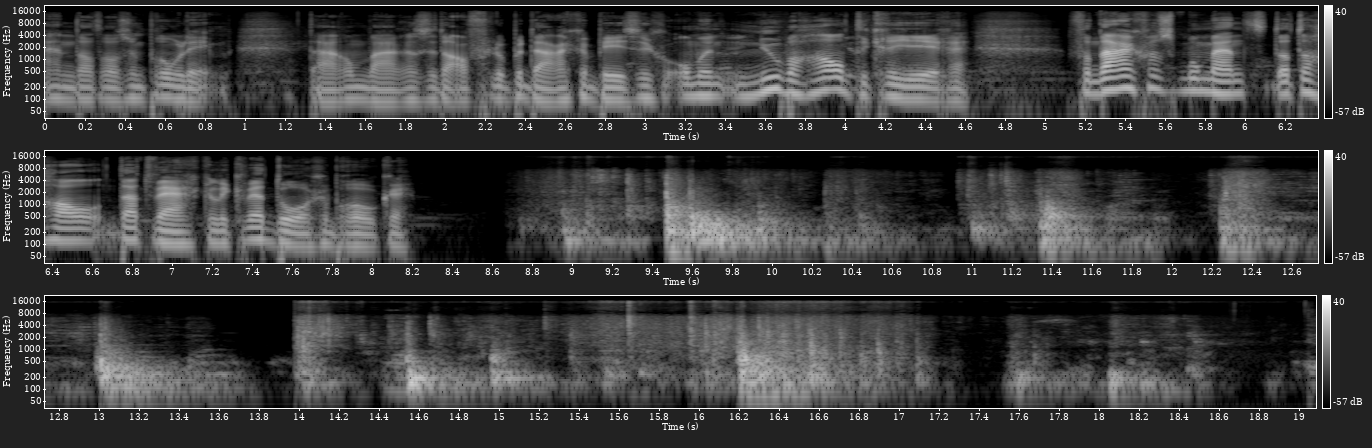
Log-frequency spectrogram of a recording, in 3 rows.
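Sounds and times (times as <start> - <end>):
heavy thuds of falling blocks: 8.8 - 18.5
crumbling sliding rubble: 14.1 - 18.4.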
